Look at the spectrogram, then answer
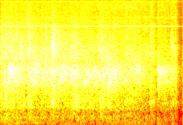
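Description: A church congregation at a Sunday worship service claps and cheers in a dense, steady burst of applause that fades slightly at the end.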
